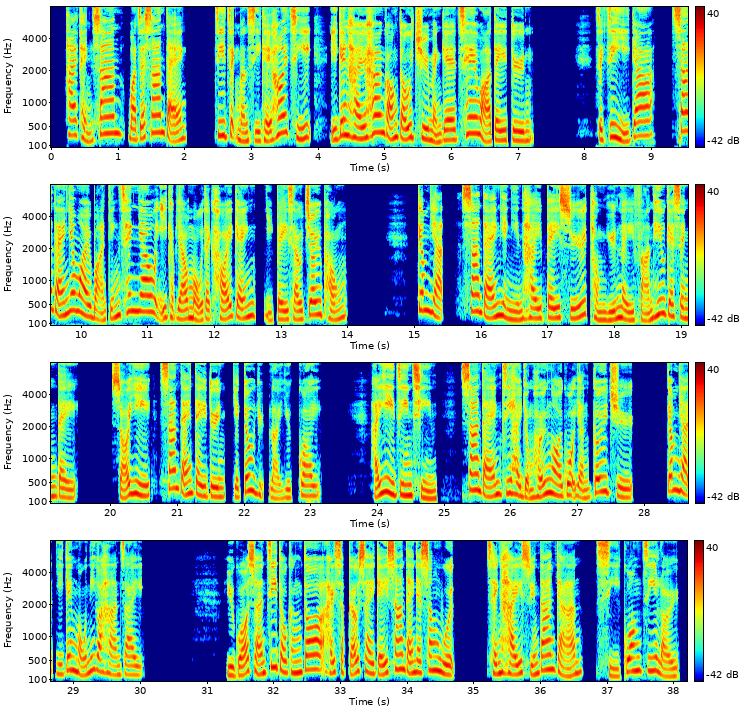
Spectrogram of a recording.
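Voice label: Cantonese female corporate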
